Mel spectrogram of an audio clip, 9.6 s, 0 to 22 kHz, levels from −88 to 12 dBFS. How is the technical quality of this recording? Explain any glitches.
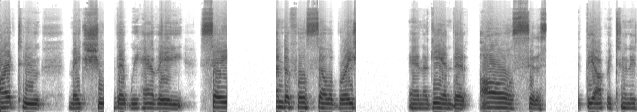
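The recording has two clear problems: constant distortion and repeated moments where the sound vanishes.

Hard clipping runs through the whole speech clip as a harsh fuzz on every loud syllable. The signal is driven about 13 dB past what a stage can pass, so around a tenth of the waveform has its peaks sliced flat, spraying high harmonics.

Digital wireless dropouts cut the sound to clean near-silence four times, with no noise burst around them: 1.54 to 1.71 s (165 ms, between "to make" and "we have a"), 3.39 to 4.14 s (744 ms), 5.33 to 6.09 s (764 ms), and 8.18 to 8.67 s (490 ms, after "again that all"). Each time the wireless link lost too much data and the receiver muted briefly.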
